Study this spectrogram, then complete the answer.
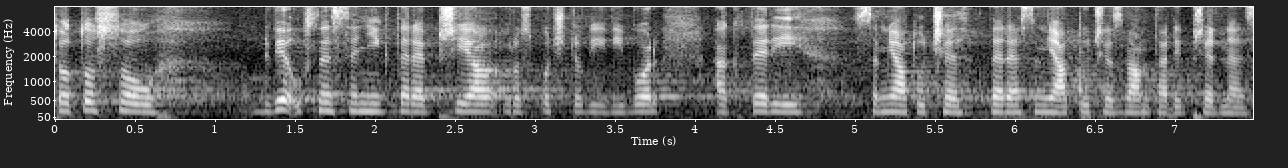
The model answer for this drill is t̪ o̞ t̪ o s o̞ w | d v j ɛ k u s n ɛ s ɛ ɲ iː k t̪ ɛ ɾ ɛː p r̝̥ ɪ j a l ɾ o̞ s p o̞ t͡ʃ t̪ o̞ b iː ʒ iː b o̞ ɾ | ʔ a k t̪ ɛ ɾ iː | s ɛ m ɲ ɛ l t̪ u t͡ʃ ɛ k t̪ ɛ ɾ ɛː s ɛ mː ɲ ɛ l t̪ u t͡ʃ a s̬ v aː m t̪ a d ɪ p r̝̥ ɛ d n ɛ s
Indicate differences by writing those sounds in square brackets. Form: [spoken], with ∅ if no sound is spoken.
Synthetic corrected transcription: t̪ o̞ t̪ o s o̞ w | d v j ɛ [ʔ] u s n ɛ s ɛ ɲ iː k t̪ ɛ ɾ ɛː p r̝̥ ɪ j a l ɾ o̞ s p o̞ t͡ʃ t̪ o̞ [v] iː [v] iː b o̞ ɾ | ʔ a k t̪ ɛ ɾ iː | s ɛ m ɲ ɛ l t̪ u t͡ʃ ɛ k t̪ ɛ ɾ ɛː s ɛ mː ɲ ɛ l t̪ u t͡ʃ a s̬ v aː m t̪ a d ɪ p r̝̥ ɛ d n ɛ s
